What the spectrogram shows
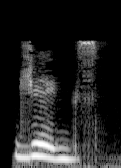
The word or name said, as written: jigs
